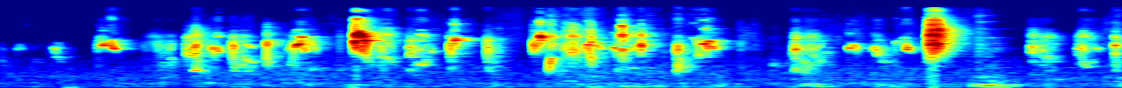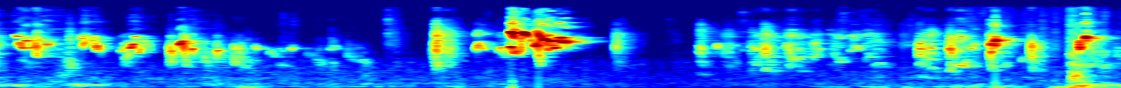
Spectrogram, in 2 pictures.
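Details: A flock of pet budgies chatters steadily, mixing scratchy warbles, soft clicks and occasional sharper squeaky chirps over several seconds.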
